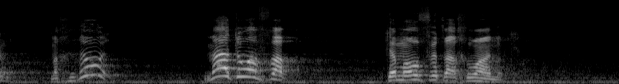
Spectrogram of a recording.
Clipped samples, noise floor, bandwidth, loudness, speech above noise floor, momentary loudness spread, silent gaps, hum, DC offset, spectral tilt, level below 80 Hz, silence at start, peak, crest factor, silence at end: under 0.1%; -55 dBFS; 16 kHz; -27 LUFS; 27 dB; 21 LU; none; none; under 0.1%; -4 dB/octave; -62 dBFS; 0 s; -10 dBFS; 22 dB; 0.6 s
